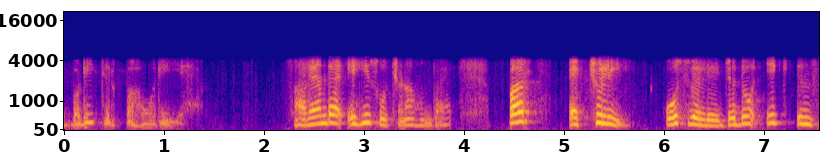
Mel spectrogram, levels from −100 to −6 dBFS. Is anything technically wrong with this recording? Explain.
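Yes, there's Opus voice compression throughout: everything above 4.3 kHz is gone and the speech sounds muffled, hoarse and a bit robotic, which fits narrowband SILK at roughly 6 kbps.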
